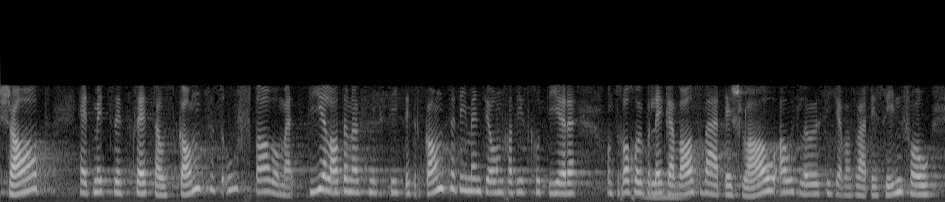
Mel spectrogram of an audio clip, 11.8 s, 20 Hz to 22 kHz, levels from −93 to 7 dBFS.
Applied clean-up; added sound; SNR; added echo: none; none; none; none.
